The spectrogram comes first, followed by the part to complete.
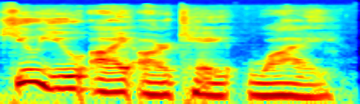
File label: Quirky, spelled out; letters being spelled out; Fill in the gap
